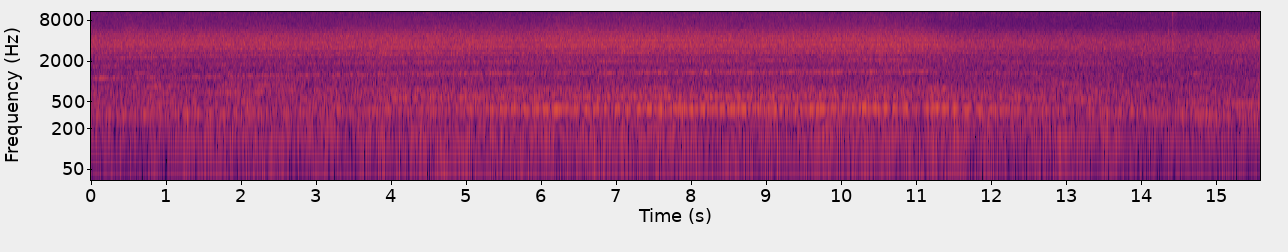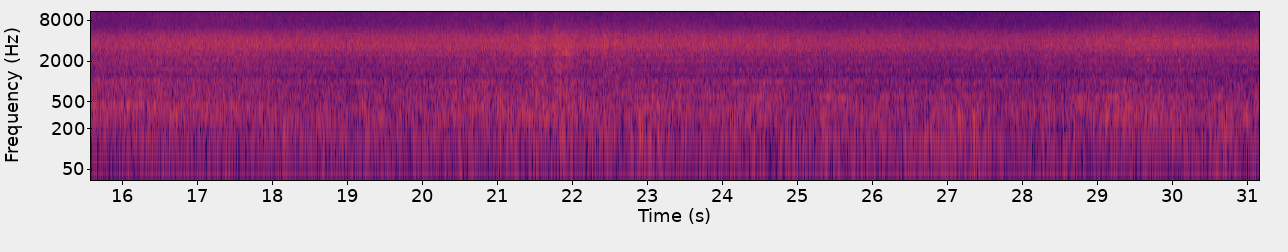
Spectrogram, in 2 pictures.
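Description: Interior of a Paris Métro MP05 rubber-tyred train running. The whine of its traction motors, several tones together, climbs gently as the train gathers speed, then drops away about a third of the way through as it slows, over a steady rolling rumble.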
